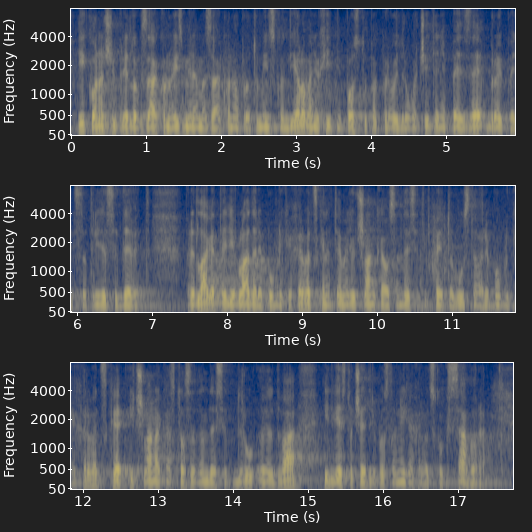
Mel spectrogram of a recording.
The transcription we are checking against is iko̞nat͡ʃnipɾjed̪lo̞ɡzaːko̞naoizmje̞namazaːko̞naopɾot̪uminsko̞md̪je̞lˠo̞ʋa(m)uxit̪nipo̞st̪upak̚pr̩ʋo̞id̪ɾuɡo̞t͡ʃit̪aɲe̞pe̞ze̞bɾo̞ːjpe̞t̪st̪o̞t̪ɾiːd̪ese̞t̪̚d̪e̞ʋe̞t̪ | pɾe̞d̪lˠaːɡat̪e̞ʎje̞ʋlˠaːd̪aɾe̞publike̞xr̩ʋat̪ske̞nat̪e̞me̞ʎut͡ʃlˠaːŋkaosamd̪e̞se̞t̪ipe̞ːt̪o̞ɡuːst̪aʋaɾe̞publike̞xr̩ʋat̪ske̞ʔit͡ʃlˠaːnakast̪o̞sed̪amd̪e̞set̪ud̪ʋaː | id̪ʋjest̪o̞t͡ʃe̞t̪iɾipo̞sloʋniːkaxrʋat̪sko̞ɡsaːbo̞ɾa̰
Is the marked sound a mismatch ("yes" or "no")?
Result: yes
